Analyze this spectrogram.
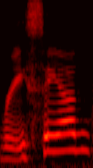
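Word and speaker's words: Rhysand: to pronounce them and it's should be reand that's how the author pronounces it but I don't know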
